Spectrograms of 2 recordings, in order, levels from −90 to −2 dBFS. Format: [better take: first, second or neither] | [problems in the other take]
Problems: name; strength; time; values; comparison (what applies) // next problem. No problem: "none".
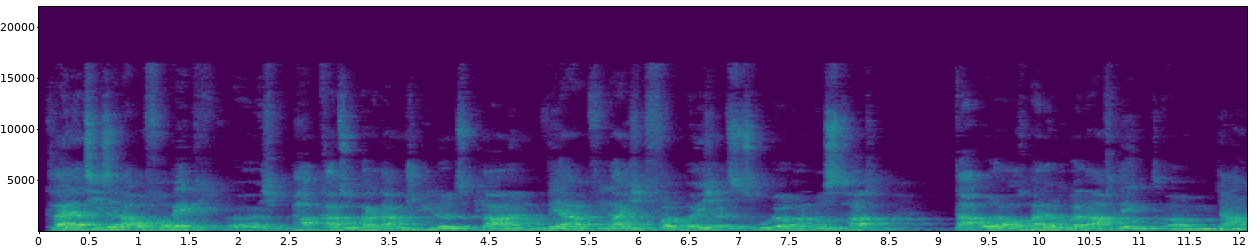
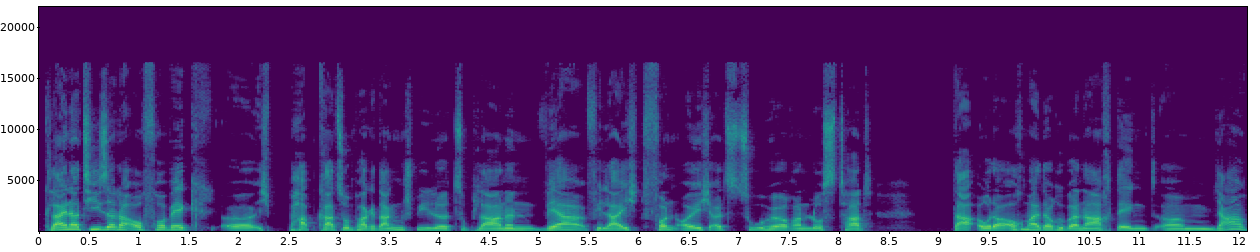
second | off-mic speech; far // room echo; strong; dies away in 1.3 s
